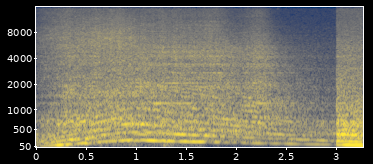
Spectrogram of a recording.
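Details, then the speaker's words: Toyota All-Trac exhaust after a welded repair, idling and revving: a thin tinny rasp over the exhaust note from a small leak still left by the rear muffler because the welding wire ran out; otherwise much quieter than before. "so aj allegedly fixed the exhaust we're gonna test it real quick there's a little bit of a leak still in the back by the muffler because we ran out of wire"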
